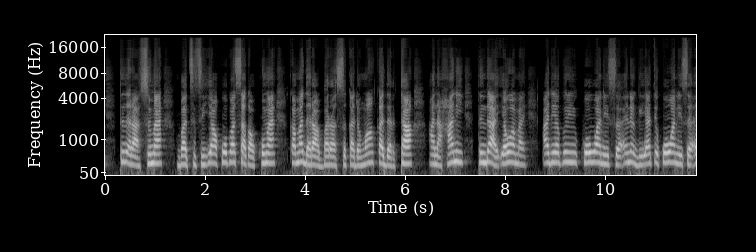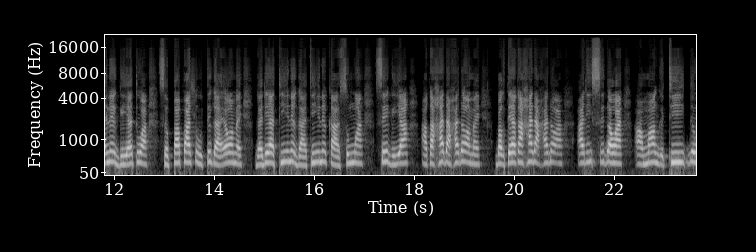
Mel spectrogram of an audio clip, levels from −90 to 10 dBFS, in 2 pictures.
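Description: A speech recording that sounds rough and grainy for its whole length, with a noisy, sandy texture on the voice where the tonal parts should be smooth. There is little of the swirling, hollow quality of MP3; instead the detail sounds filled in with hiss, while the top end stays open to about 20.2 kHz. The likely cause is Opus compression in its music-oriented CELT mode, at a rate that fits roughly 16 kbps.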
